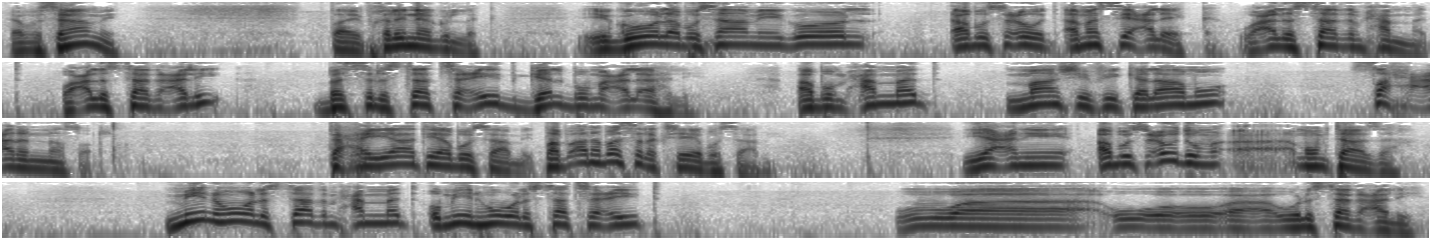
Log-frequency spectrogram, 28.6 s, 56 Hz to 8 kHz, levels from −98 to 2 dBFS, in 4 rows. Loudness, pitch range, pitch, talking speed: -18 LUFS, 115-185 Hz, 155 Hz, 130 wpm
